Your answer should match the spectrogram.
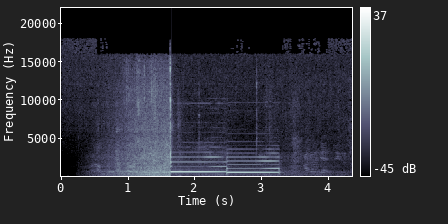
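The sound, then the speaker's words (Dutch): A New York subway train door chime plays two clear, steady electronic tones, the second a descending third lower than the first, after a swell of rumbling station noise. Each tone rings loudly for nearly a second. “Zelfde interval, maar op een andere hoogte.”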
